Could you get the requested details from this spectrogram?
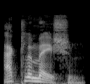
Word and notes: acclamation: anglais

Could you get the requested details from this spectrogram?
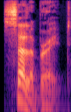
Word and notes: celebrate: anglais

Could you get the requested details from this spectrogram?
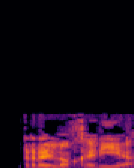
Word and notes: relojería: espagnol

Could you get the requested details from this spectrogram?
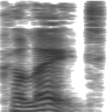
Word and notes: collate: anglais

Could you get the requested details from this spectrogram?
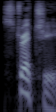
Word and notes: stretchy: anglais

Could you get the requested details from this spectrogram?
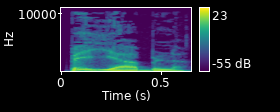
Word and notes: payable: francais

